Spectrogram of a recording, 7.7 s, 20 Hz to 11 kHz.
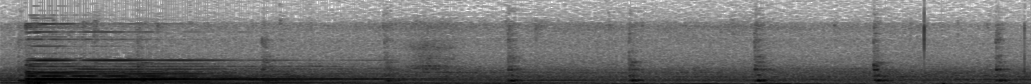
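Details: Freshly overhauled Hermle German pendulum clock movement with three springs, Westminster chime and a long 85 cm pendulum: a soft, steady tick at about two beats per second with a faint ringing decay, even and unhurried, healthy normal ticking.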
